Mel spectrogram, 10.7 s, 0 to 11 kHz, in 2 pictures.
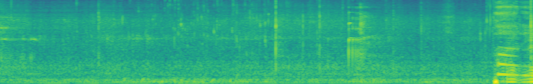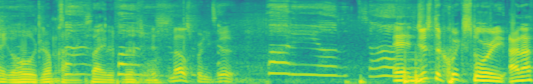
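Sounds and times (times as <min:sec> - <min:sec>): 
drink pouring into a glass: 0:00.8 - 0:03.6
glass clinks: 0:03.5 - 0:03.8
speech: 0:05.2 - 0:08.0, 0:09.2 - 0:10.6.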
